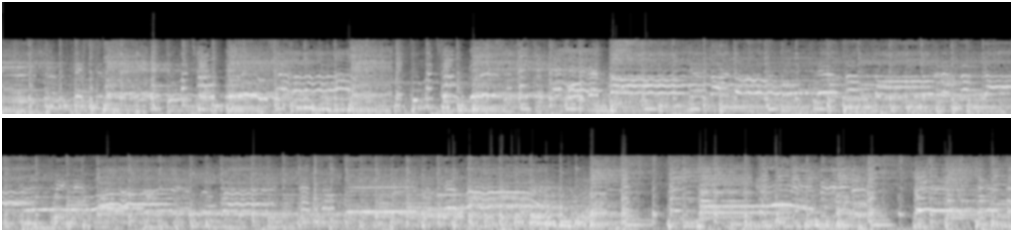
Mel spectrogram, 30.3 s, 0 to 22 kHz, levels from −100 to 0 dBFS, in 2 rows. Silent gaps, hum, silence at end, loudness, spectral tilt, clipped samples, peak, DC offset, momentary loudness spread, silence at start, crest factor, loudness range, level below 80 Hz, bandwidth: none; none; 0 s; -13 LUFS; -6 dB/octave; under 0.1%; 0 dBFS; under 0.1%; 5 LU; 0 s; 12 dB; 3 LU; -26 dBFS; 6.8 kHz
